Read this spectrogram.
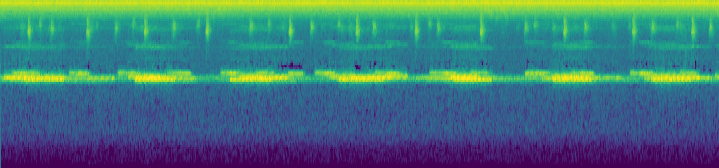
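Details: Crickets calling from grass on a warm summer night in Bulgaria, surround-recorded: a continuous thin high trill that surges in regular loud bursts about every two seconds, with sparse clicking above.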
